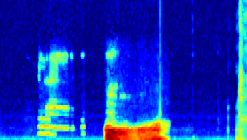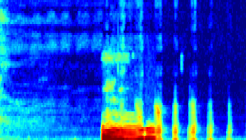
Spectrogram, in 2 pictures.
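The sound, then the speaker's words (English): A cat named Zora meows twice, each call long and wavering, with a short pause and a soft click between them. The second meow trails off into a quick run of brief chirps. “You can't go wrong with the cat video.”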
